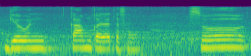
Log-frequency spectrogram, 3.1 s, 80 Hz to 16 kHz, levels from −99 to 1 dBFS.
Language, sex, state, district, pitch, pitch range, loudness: Konkani, male, Goa, North and South Goa, 175 Hz, 170-180 Hz, -14 LUFS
